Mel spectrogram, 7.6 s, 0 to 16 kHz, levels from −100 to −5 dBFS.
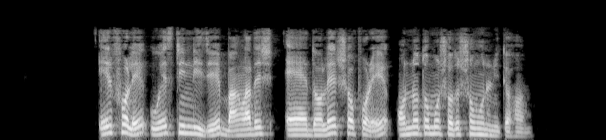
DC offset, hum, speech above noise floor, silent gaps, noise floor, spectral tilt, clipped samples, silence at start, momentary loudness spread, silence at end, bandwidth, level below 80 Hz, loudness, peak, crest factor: under 0.1%; none; over 73 dB; none; under -90 dBFS; -6.5 dB/octave; under 0.1%; 1.25 s; 8 LU; 1 s; 7.8 kHz; -60 dBFS; -18 LUFS; -2 dBFS; 16 dB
